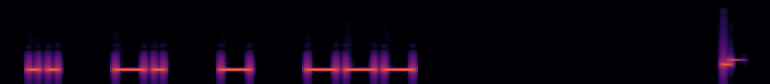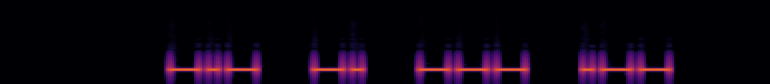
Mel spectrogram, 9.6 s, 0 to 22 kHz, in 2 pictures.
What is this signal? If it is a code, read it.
Morse code, heard as a keyed tone, about 20 wpm, spaced as for 15 wpm, 700 Hz. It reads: INTO KNOW
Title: 244 Lesson 39f - Letter z - Words 20wpm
